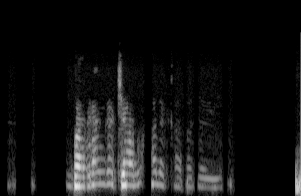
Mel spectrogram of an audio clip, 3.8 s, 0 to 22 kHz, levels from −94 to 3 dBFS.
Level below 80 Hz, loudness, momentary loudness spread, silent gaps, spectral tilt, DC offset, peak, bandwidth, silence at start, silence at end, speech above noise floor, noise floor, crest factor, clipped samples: -60 dBFS; -20 LUFS; 21 LU; 1.81-1.87 s, 2.95-3.68 s; -9.5 dB/octave; under 0.1%; -2 dBFS; 6 kHz; 0.85 s; 0 s; over 68 dB; under -90 dBFS; 22 dB; under 0.1%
